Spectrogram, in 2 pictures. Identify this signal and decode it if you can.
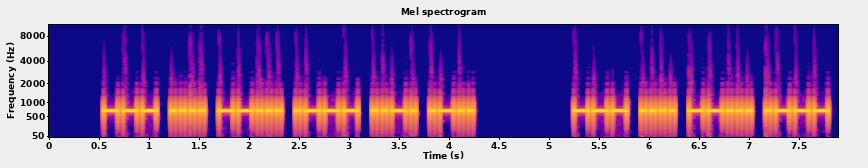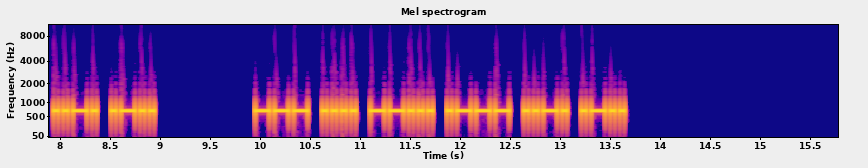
Morse code, heard as a keyed tone, about 25 wpm, 700 Hz. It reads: OH7JFL OH7JFL OH7JFL
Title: DXCC-100 Call Signs - 6 Characters - Repeated 3x - 25wpm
